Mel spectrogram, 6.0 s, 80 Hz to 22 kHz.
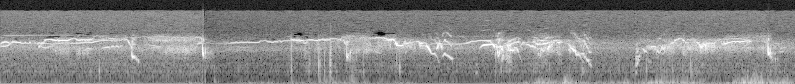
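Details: Feeding of eaglets at a White-tailed eagle nest in Latvia, webcam recording from the afternoon of 24 June 2018. A string of thin, quavering whistles with abrupt falling slurs runs over low rumbling wind-like noise.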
